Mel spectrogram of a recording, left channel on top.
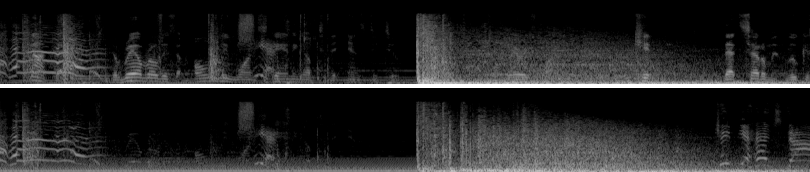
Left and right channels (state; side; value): noise; right; hum, 10 dB below the sound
